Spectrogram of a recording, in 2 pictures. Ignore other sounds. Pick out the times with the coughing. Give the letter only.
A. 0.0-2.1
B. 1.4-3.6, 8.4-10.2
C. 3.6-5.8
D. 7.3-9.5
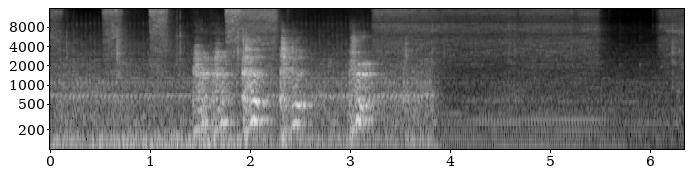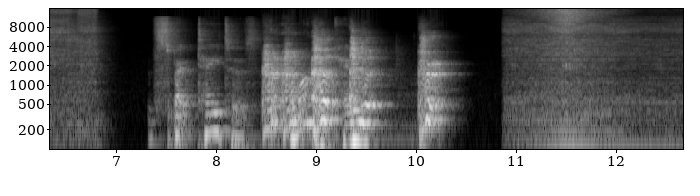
B.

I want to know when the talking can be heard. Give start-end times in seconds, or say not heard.
7.3-9.5.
